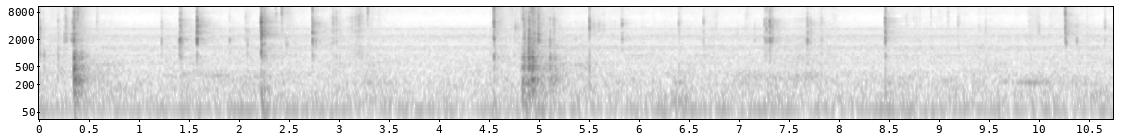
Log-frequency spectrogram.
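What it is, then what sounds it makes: Bar soap being carved. A solid oval soap bar with a marbled coating and a pale green core, held in the hand, is carved with a metal blade. The result is a quiet, irregular series of short, crisp scraping clicks, bright and dry with almost no low end and no ring. A few strokes stand out louder against a soft, steady background hiss.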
